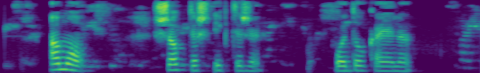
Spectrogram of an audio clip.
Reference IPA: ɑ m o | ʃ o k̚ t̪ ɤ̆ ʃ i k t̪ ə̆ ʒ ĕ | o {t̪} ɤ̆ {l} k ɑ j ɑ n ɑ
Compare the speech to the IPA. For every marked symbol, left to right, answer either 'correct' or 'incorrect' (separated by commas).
incorrect, correct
